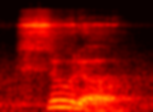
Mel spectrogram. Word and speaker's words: pseudo: Now, now I'm going to teach you pseudo. You might be trying to spell it phonetic phonetically, but it's spelled with a P.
